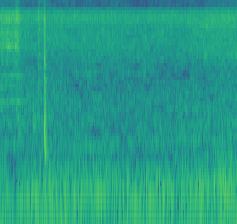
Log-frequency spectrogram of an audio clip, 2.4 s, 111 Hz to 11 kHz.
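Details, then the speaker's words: 2024 Suzuki Swift after fixing a crank-no-start caused by its tracker/immobilizer relay cut-out and refitting the wiring: engine catches and settles into a steady, even low hum with no knocks or misses; normal idle. "जी गाड़ी हमारी start हो गई है"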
